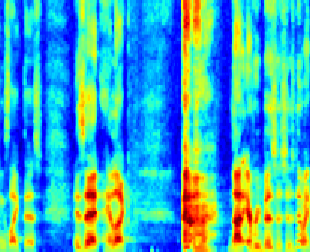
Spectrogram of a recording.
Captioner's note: clears throat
